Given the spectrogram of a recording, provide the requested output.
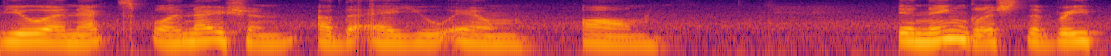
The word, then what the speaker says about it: Aum: A is a guttural sound. As you pronounce it, you will note it starts in the throat. To pronounce U, the lips must be thrust forward. M, you will note, is formed by pressing the lips together, causing a resonant tone like the humming of a bee.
